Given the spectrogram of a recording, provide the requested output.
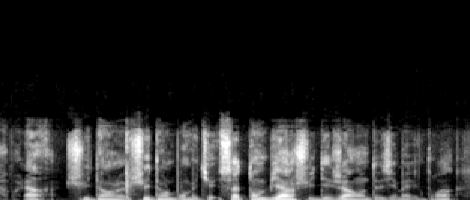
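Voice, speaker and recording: The background stays quiet. A man's voice comes through somewhat breathy. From France. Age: 60s. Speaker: lawyer. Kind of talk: interview.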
